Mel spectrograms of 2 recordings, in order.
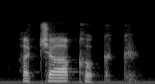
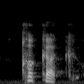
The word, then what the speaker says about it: Achakuk: There are three syllables in this word. The syllables are a, cha, kuk. That third syllable is the tough one. Kuk. Kuk. If your first language is English, you will really want to stick a vowel between those two K's. You'll want to say kukuk or kukka because that makes it easier to say. However, there is no vowel in the Nuchanoth pronunciation of that word.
